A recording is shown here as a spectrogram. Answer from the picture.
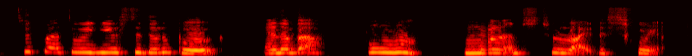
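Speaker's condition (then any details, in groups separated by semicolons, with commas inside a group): Cerebral palsy; mild form; speech most affected area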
